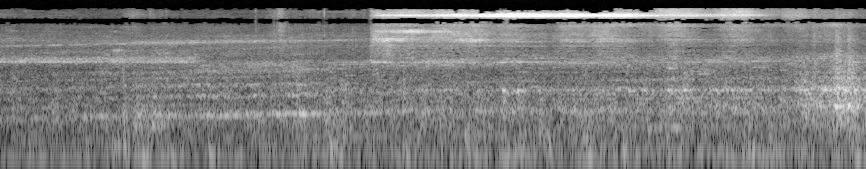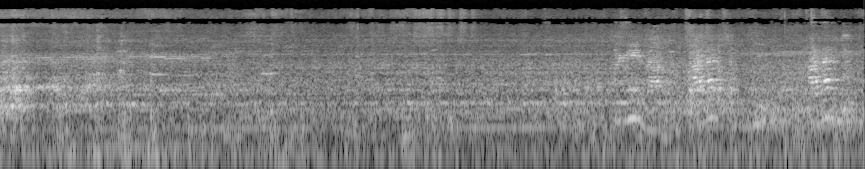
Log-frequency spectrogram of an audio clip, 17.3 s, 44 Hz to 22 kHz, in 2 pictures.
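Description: JR Yamanote Line E235-series electric train running, heard from inside the passenger car: a steady rumble of wheels on the rails with thin whining tones over it, swelling to a louder rush about halfway through.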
